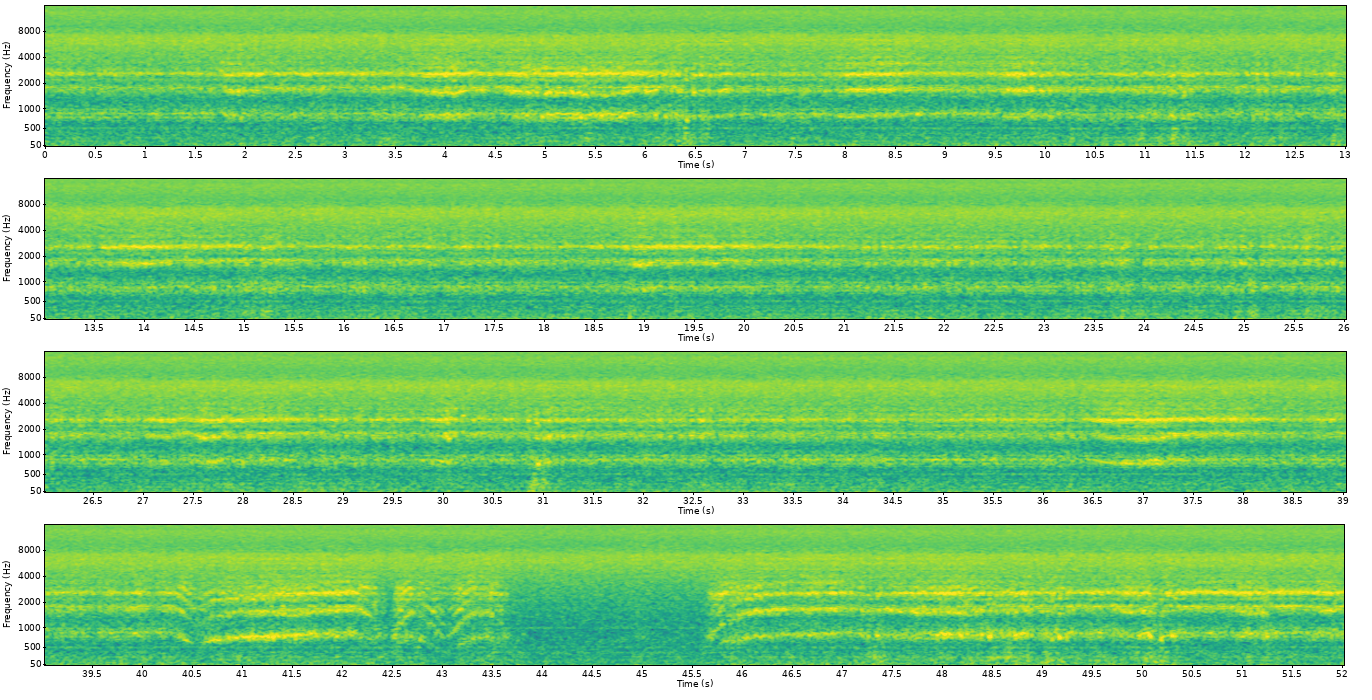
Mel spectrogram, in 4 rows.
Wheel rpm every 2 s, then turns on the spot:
240, 230, 220, 220, 230, 230, 230, 230, 230, 230, 230, 230, 230, 230, 230, 230, 230, 240, 230, 230, 210, 110, 20, 190, 220, 230.
none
